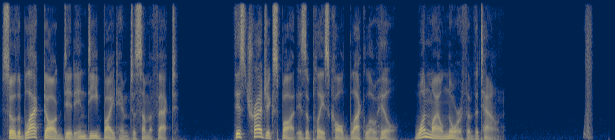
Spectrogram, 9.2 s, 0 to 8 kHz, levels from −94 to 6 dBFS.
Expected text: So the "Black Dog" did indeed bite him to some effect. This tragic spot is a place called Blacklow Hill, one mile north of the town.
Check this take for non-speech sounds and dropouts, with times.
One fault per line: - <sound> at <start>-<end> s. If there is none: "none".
- sneeze at 8.7-8.9 s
